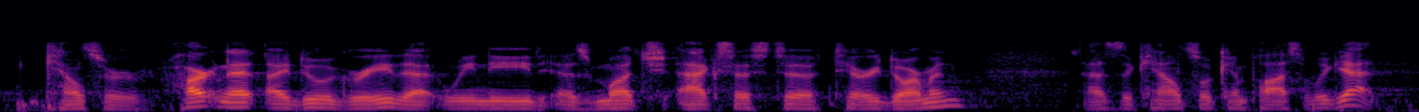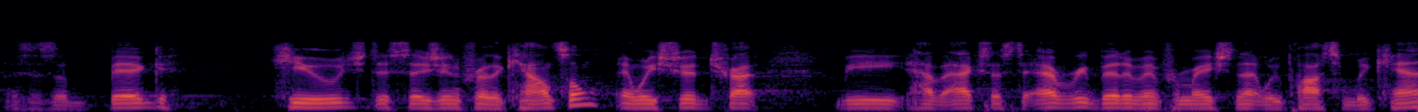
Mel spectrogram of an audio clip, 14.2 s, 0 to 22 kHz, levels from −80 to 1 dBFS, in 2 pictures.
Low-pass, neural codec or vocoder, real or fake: 5.4 kHz; none; real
